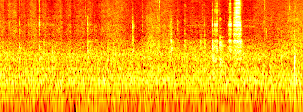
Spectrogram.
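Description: Faint metallic clicks and light scraping from a Torx driver and bolt being worked off the air filter element, over quiet room tone, with a short cluster of handling sounds about four seconds in.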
